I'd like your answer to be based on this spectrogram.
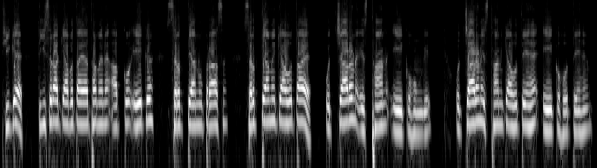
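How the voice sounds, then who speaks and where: A man teaching an exam-prep class, lively, asking students questions and answering them himself. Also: high voice, a little slow, smooth, no echo. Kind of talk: online exam-prep lesson.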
